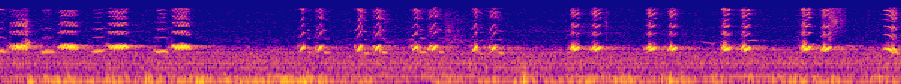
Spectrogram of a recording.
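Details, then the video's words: Memorial Day song from a bird in New York: a steady stream of short, paired whistled notes, repeated rapidly at similar pitch, with faint traffic-like rumble below. "NY Bird Sings Beautiful Songs on Memorial Day"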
